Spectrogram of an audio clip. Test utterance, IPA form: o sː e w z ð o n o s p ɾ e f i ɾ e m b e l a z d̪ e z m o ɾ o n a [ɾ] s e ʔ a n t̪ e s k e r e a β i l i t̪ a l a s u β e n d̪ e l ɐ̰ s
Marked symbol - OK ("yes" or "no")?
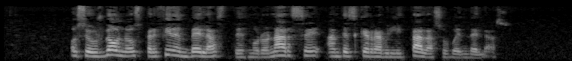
yes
